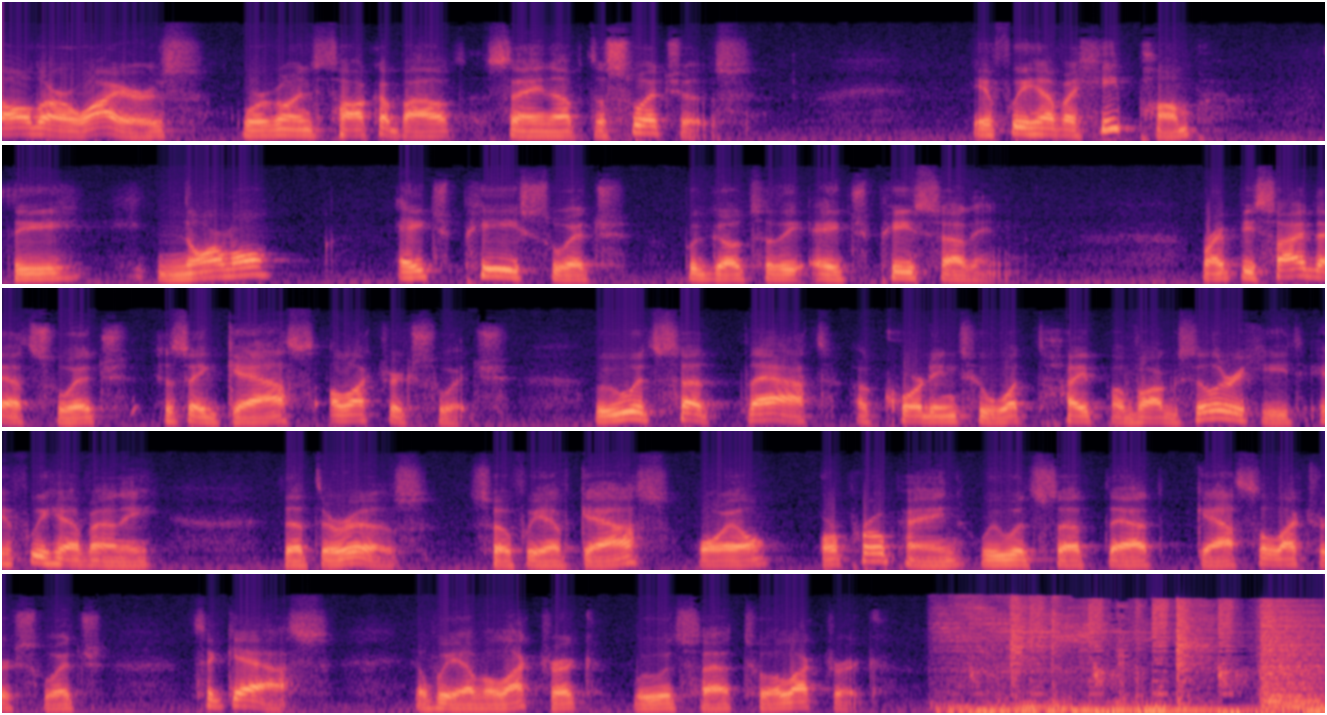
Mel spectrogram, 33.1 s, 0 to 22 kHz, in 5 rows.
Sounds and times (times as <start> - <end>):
Speech: 0.0 - 3.8, 4.8 - 11.8, 12.6 - 31.0.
